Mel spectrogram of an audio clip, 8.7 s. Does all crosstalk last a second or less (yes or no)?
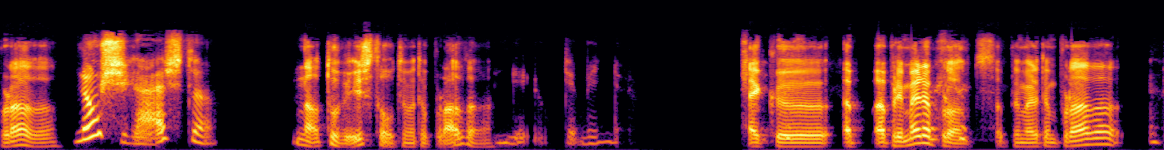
yes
